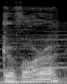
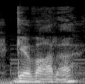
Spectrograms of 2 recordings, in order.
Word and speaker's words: Guevara: by saying Guevara, and most of my life you grew up hearing it pronounced as Guevara, Guevara, Guevara, and when I stopped being embarrassed about the origins of my name, I started pronouncing it the way my dad said it, as Guevara, and most of the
